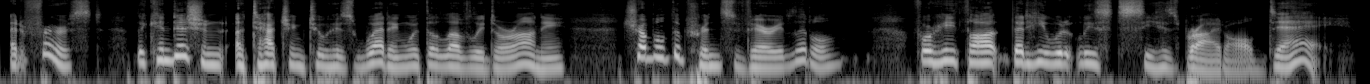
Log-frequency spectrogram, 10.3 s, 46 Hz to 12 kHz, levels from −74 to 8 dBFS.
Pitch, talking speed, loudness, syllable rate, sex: 165 Hz, 175 wpm, -21 LUFS, 5.0 syllables/s, female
